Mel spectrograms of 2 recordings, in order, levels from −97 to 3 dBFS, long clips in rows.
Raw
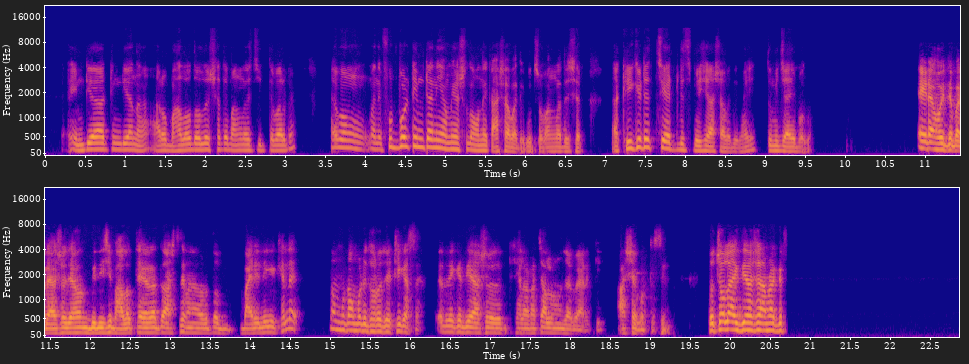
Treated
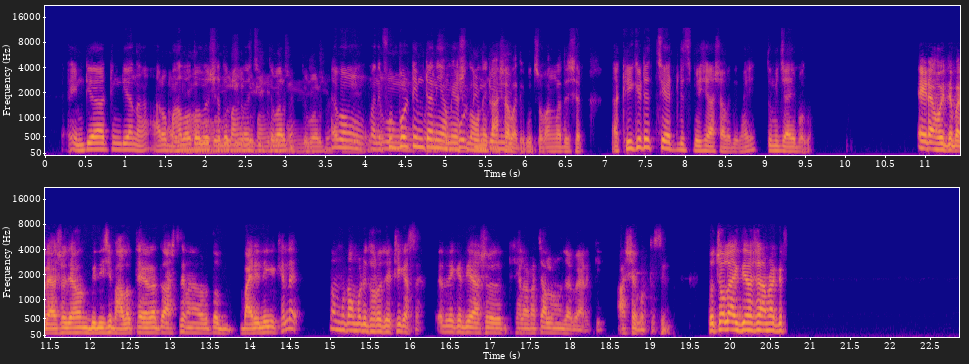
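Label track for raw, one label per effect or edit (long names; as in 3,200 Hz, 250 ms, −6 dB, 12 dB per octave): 1.310000	5.840000	delay with pitch and tempo change per echo 133 ms, each echo −3 semitones, echoes 2, each echo −6 dB
13.540000	14.240000	clip gain +3.5 dB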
